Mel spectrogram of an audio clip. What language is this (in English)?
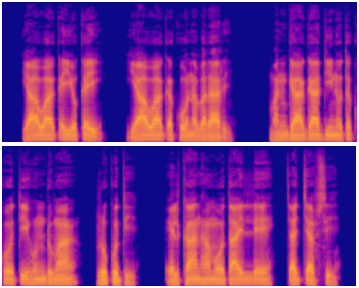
Oromo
